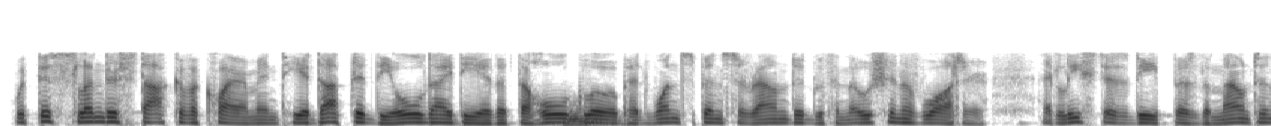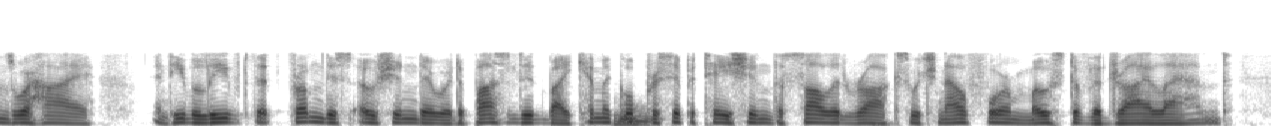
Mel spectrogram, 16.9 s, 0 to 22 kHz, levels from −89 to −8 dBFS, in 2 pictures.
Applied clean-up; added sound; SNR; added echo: neural mask model RNNoise.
